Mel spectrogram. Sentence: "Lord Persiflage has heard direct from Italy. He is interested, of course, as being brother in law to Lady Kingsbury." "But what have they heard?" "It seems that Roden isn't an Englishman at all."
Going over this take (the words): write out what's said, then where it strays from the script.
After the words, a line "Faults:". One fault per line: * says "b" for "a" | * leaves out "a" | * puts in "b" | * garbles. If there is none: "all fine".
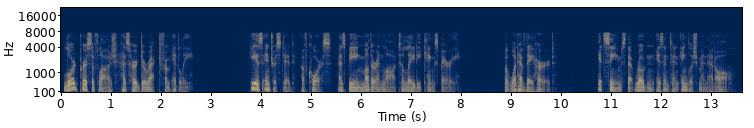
"Lord Persiflage has heard direct from Italy. He is interested, of course, as being mother in law to Lady Kingsbury." "But what have they heard?" "It seems that Roden isn't an Englishman at all."
Faults:
* says "mother" for "brother"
